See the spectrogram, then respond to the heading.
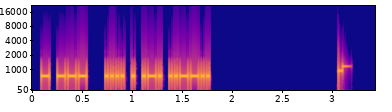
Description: Morse code, heard as a keyed tone, about 44 wpm, 700 Hz. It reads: TO HER?
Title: Sentences from Top 1400 Words 45wpm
